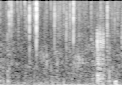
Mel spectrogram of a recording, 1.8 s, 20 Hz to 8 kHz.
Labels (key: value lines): label: biophony
recorder: SoundTrap 300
